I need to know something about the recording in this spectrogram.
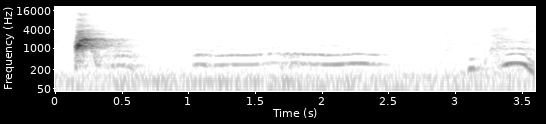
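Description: A small dog whines softly.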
